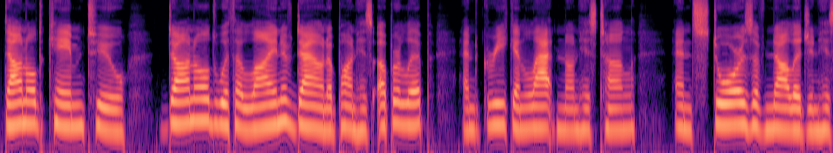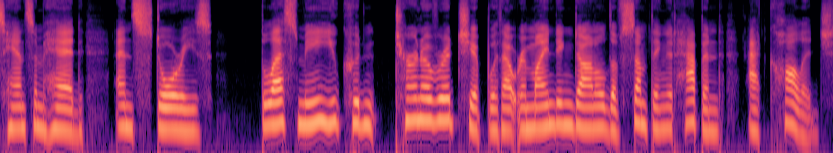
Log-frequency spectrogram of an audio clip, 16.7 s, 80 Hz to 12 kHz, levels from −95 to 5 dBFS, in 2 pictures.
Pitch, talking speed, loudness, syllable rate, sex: 190 Hz, 165 wpm, -21 LUFS, 4.9 syllables/s, female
